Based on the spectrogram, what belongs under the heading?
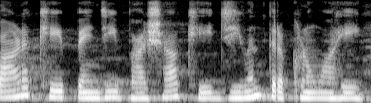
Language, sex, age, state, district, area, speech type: Sindhi, female, 30-45, Gujarat, Junagadh, urban, spontaneous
